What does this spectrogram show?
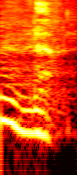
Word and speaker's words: Alcuin: And I'm not sure exactly how you pronounce the name of that award. Alcuin. A-L-C-U-I-N. Alcuin. Award. Alcunan.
